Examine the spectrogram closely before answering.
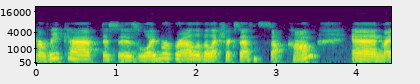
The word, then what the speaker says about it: Burrell: Well, it's a Scottish pronunciation, but most people say Burrell, but I actually say Burrell.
